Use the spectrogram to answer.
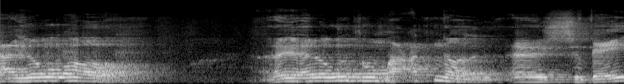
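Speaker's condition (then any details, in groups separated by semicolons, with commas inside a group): Brain injury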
